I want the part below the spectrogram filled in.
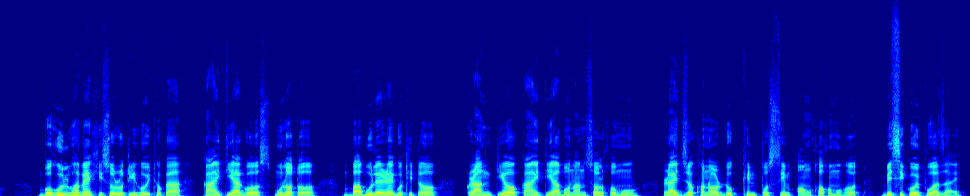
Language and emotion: Assamese, neutral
